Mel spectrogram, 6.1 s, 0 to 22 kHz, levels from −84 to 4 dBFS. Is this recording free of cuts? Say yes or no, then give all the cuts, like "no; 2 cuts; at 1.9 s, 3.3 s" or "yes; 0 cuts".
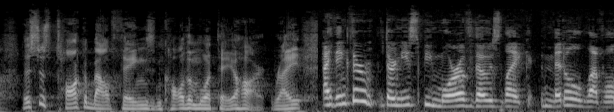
no; 1 cut; at 3.1 s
